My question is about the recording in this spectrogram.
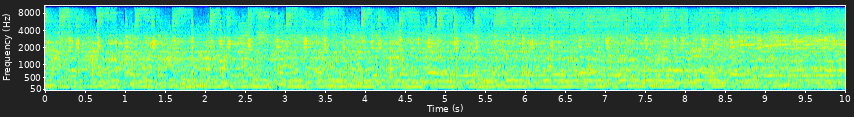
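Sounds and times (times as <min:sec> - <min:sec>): loud electronic dance music: 0:00.0 - 0:10.0.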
